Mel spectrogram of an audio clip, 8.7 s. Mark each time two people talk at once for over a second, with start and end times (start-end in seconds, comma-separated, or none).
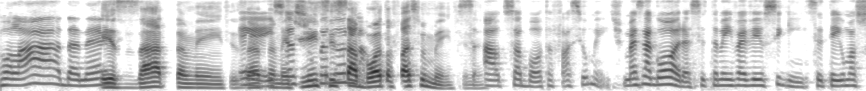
2.4-3.7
